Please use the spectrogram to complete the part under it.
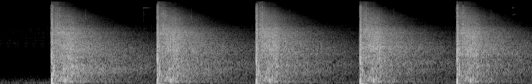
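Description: Five sharp, loud gunshots from a 16-inch AR rifle fitted with a Rex Silentium MG7 suppressor ring out at steady intervals of about one second, each a crisp crack trailing into a brief decaying echo outdoors.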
